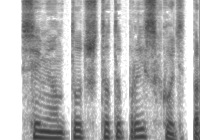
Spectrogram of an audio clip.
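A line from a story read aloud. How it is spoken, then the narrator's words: Trembling mutter. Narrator (Russian): пробормотала Славия, ее голос дрогнул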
